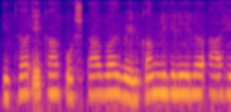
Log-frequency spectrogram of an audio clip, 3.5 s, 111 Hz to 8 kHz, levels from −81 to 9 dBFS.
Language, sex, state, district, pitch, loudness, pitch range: Marathi, female, Maharashtra, Gondia, 225 Hz, -14 LUFS, 200-230 Hz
